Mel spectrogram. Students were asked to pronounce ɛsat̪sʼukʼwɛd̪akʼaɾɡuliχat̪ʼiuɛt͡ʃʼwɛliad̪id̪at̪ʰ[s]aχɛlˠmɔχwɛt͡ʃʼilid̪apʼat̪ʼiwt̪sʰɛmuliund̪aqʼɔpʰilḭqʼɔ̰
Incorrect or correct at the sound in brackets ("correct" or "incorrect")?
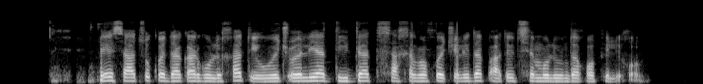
correct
